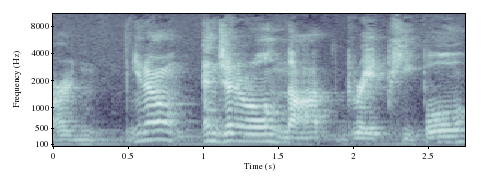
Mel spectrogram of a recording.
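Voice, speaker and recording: Music plays in the background as a man speaks at a moderate pace. Room echo is audible. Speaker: vlogger. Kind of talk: casual vlog talk.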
